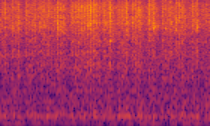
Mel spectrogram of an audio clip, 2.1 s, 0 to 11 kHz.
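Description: The engine of a 1977 Chevrolet pickup idling steadily, firing on all cylinders. The engine has an exhaust leak, which the owner puts down to a missing emission valve.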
